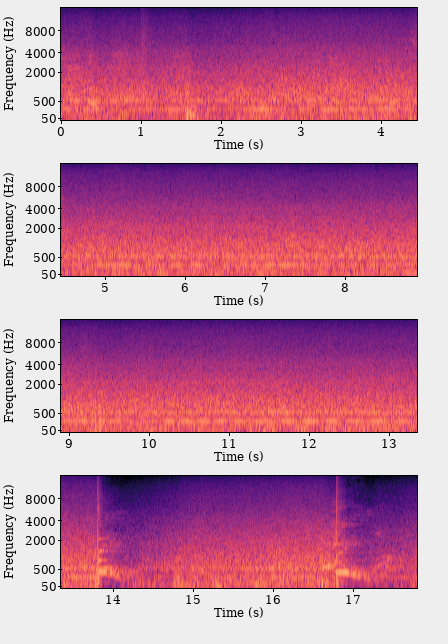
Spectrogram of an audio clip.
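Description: Kicks and punches thud against padded pads.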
